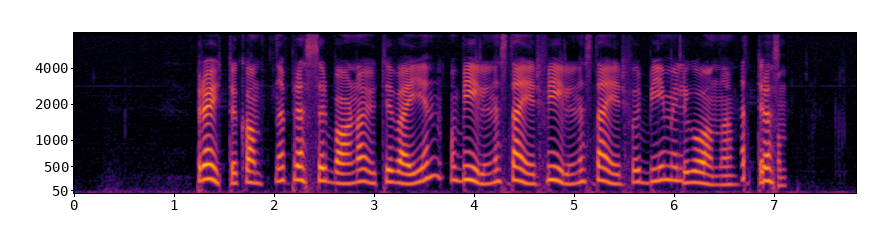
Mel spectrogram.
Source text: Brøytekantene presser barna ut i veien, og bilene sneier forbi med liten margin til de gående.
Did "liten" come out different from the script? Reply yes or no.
yes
